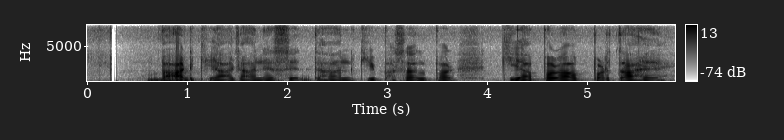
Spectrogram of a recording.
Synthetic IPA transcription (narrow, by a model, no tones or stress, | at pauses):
baːɖkʰeaːd͡ʒaːnesed̪ʱənkipʰəsəlpəɾ | kijapəʋaːwpɐɽt̪aɦɛː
